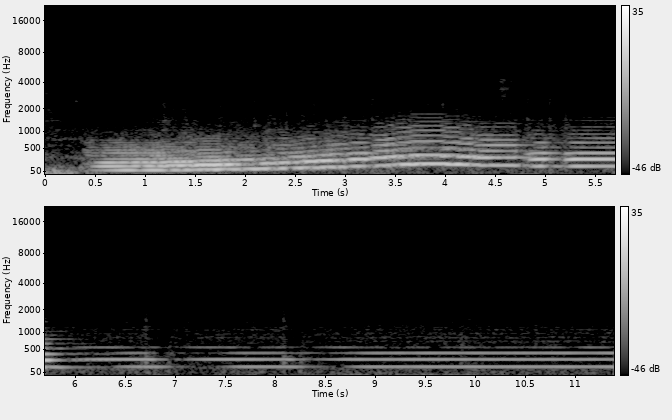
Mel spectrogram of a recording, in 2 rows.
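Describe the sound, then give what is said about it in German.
Pipes of a church pipe organ, in a church built in 1913, sounded in turn to check for faults: deep, buzzy sustained tones that bend and slide in pitch, then settle into a steady held note after about five seconds. No one speaks. “Ich gehe jetzt einfach mal das Instrument komplett durch und dann sieht man schon, was man für Störungen hat”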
